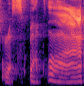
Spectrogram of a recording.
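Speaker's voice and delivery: low, soft dismissive grumble; scornful muttering. Acted. Boy alone down the beach mocking the rule, muttered scorn. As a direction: mutter it with contempt under the breath.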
